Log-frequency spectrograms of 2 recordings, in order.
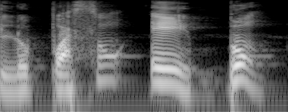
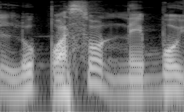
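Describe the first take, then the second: First: The n sound stays apart from the next word. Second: The n sound runs into the next word. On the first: The speaker calls it right. "You say" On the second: The speaker calls it wrong. "You don't say"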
